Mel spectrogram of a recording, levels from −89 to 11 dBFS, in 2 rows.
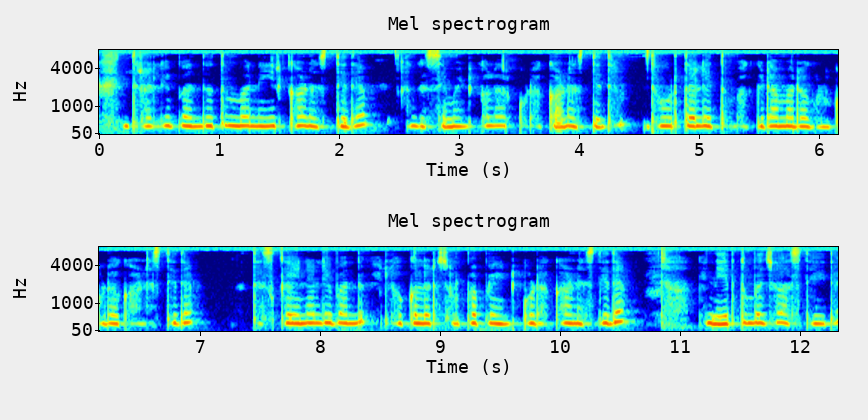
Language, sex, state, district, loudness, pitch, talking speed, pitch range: Kannada, female, Karnataka, Chamarajanagar, -18 LUFS, 300 Hz, 145 wpm, 290-310 Hz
